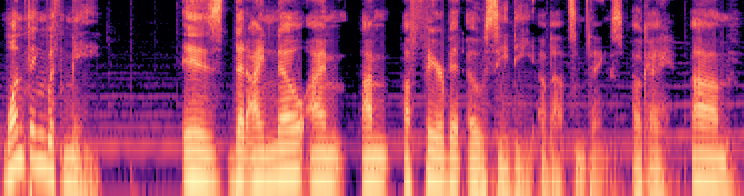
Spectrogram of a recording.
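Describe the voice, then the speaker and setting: A man's voice: mid-range voice, lively intonation, a little slow, a little mellow, soft background music. A man hosting a livestream, chatting casually and personably to viewers in a rambling way. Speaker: livestream host.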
